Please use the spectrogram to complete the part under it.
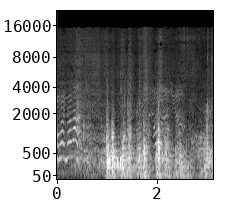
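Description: Wooden logs knock and thud as they are moved.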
